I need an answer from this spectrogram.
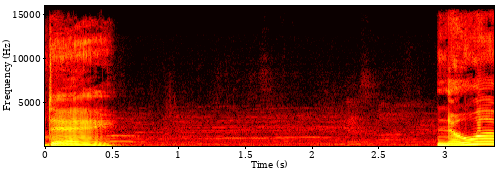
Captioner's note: cheering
